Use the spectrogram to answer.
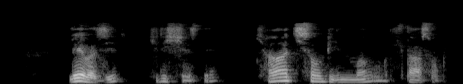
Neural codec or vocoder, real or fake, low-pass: none; real; 7.2 kHz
